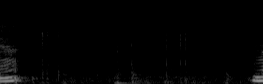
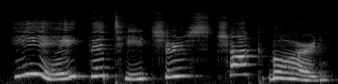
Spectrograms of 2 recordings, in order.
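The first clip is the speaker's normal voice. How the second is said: put-on reading to children; 4 semitones higher, 6 dB louder, slower than usual. A narrator's reading. Reads picture book aloud.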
